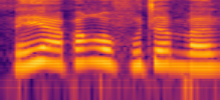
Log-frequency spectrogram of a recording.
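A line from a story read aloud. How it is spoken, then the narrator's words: Shouting. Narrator (Chinese): 爸爸大喊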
